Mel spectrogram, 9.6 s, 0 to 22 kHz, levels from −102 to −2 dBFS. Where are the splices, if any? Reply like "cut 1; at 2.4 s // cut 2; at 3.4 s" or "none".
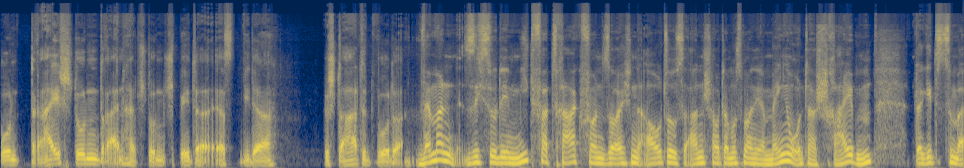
cut 1; at 4.0 s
